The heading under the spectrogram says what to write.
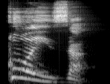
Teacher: Quem tem ênfase é o O, porque o O vai ser a nossa vogal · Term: semivogal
